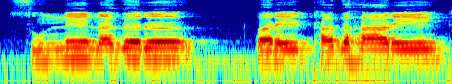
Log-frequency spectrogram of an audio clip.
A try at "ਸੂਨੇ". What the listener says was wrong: ਸੂਨੇ ਇਹ ਦਰੈਂਕੜ ਨਾਲ ਸੂਨੇ ਨਹੀਂ ਕਹਿਣਾ ਸੂਨੇ ਨਗਰ ਇੱਥੇ ਵਿਸਰਾਮ ਹੈ ਪਰੇ ਠੱਗਹਾਰੇ ਵੀ ਪਾਠ ਕਸ ਕੇ ਉਚਾਰਨ ਕਰਨਾ ਇਕੱਠਾ ਹੀ ਹੈ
